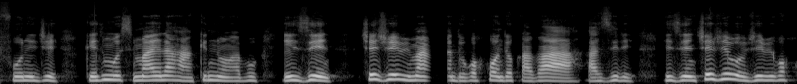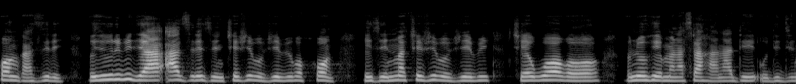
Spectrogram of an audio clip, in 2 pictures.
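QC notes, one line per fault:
4.23–4.49 s, call audio freeze: packets were likely held in transit until the jitter buffer emptied, so the receiver stretched the last sound into a fading buzz or hiss, then about 150 ms of silence. The audio then resumes where it stopped, with nothing lost and 240 ms of added delay.
9.69–11.91 s, jitter buffer speed-up: the buffer held more audio than its target, so the receiver repeatedly cut out pitch-period-length slices, about a fifth of a second in total. The sound runs at 111% speed with unchanged pitch and comes across as hurried.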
